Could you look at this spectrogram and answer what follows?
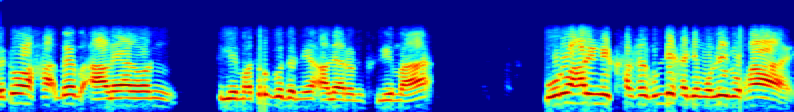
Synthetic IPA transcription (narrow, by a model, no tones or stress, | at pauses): bɛtɔhabɛbalɛjaɾɔn | pʰilimatɔɡɔdɔniʔa̰lɛjaɾɔnpʰilima | bɔɾɔaɦaɾinikʰaɾsaɾkʰundɛkʰajdɛmɔnlejbɔɦaj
